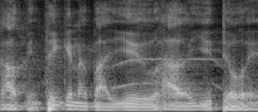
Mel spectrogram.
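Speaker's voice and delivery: very low, silky, big-voiced smooth charmer voice. Describing a smooth guy with a big voice, doing a smooth big-voiced guy impression. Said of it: "that's how you talk".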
